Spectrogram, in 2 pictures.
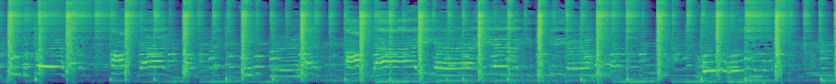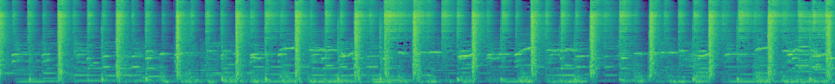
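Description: Five-piece rock band playing live: a drum kit keeping a busy beat of snare and bass drum strikes, electric bass, electric guitar and pitched lead lines that bend in pitch over the top.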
